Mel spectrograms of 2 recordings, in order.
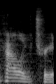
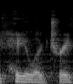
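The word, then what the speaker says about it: Haligtree: Anyway, uh so it's not a hik tree, it's actually hik tree.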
